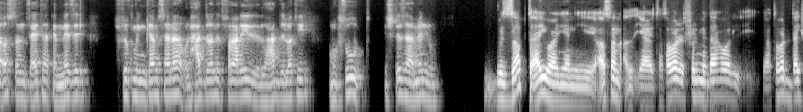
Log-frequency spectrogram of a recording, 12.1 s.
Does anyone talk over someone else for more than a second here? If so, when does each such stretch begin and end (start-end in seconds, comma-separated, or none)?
none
